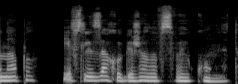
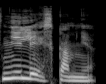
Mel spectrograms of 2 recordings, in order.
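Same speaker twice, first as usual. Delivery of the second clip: не лезь ко мне yelled louder and higher, stress on не; 5 semitones higher, 5 dB louder, slower than usual. Acted. Sister screaming не лезь ко мне at her brother. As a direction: throw не лезь ко мне back at him as a shout.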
